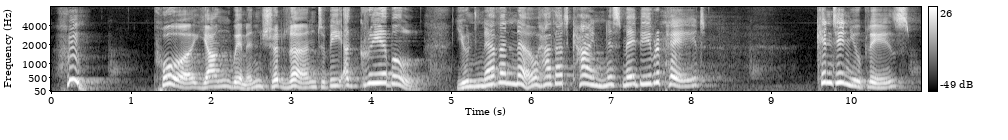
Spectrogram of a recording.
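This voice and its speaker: A woman's voice: fairly high pitch, sing-song, long reverb tail. A woman playing a stern, scolding old great-aunt in a period audio play, imperious and prim. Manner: imperious, prim, drawn-out delivery.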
